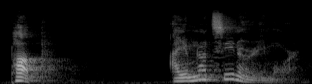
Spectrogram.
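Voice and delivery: low, very soft, careful admission; nervous. Retold or imitated. Son telling his father it is over, timid and hushed. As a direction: break it to him quietly, with hesitation. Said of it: "Then I start sound like we nervous".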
